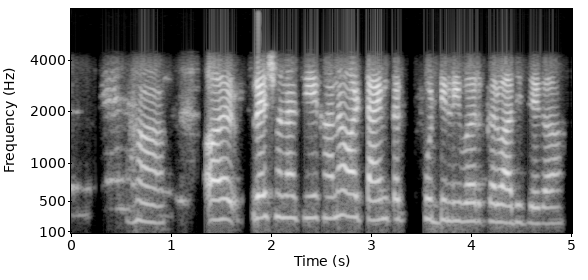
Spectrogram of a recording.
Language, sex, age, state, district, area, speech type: Urdu, female, 18-30, Uttar Pradesh, Mau, urban, conversation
